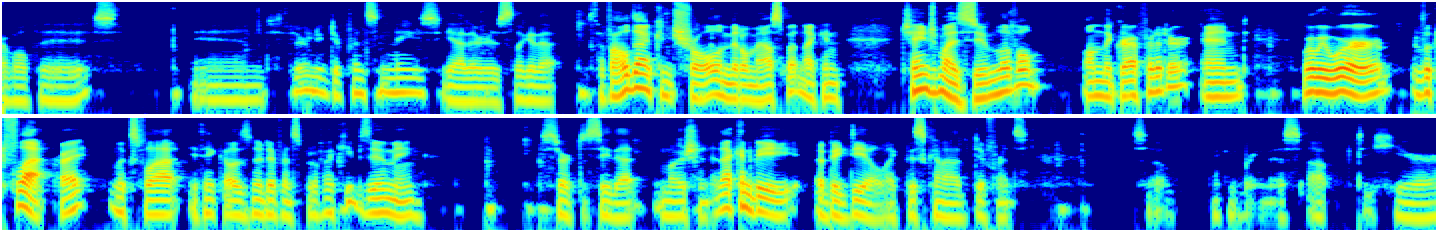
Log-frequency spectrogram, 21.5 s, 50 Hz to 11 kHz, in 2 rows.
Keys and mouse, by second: 1.3 ctrl+click, 1.9 shift+click, 2.3 ctrl+click, 2.8 shift+click, 3.1 ctrl+click, 3.4 shift+click, 3.9 shift+click, 4.4 ctrl+click, 5.3-7.1 ctrl+middle drag, 7.9 shift+middle click, 8.4 ctrl+middle click, 9.9 shift+middle click, 10.6-12.3 ctrl+drag, 12.6 ctrl+click, 13.1 ctrl+click, 13.4 ctrl+click, 13.8 ctrl+click, 14.4 shift+click, 14.6 ctrl+click, 15.2 shift+click, 15.9 ctrl+click, 17.4 shift+click, 18.4 g.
